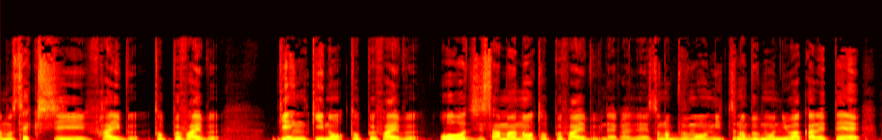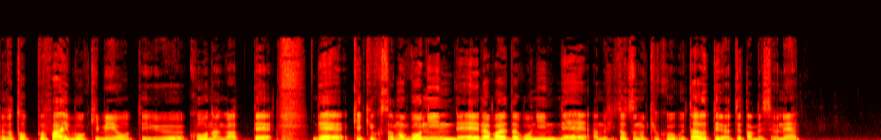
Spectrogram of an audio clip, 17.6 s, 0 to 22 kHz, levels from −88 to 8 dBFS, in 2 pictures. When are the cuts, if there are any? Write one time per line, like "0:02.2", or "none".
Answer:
none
